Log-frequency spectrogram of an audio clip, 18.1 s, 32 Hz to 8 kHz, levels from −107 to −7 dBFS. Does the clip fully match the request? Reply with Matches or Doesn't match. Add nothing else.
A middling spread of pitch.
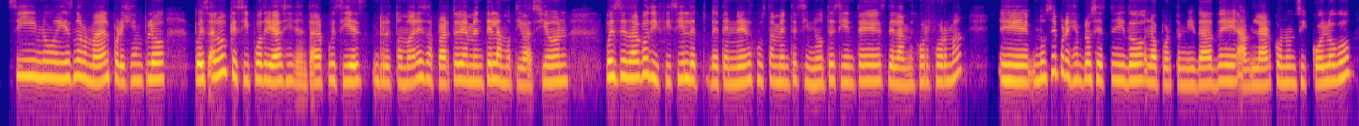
Doesn't match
